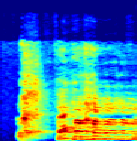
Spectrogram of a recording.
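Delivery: high, loud falsetto thank-you; mocking the wife's line, high and loud. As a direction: squeak it like a cartoon wife. Mimics wife thanking him.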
